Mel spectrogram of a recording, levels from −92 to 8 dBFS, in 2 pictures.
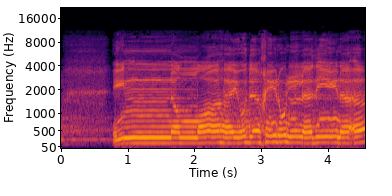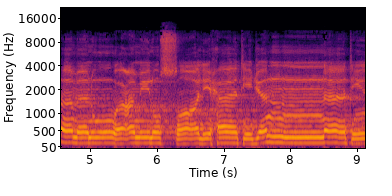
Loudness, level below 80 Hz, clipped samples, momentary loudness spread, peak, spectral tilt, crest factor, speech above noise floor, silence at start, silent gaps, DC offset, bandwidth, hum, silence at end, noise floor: -17 LUFS; -54 dBFS; under 0.1%; 3 LU; -8 dBFS; -5.5 dB/octave; 8 dB; 21 dB; 0 s; none; under 0.1%; 11 kHz; none; 0 s; -37 dBFS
